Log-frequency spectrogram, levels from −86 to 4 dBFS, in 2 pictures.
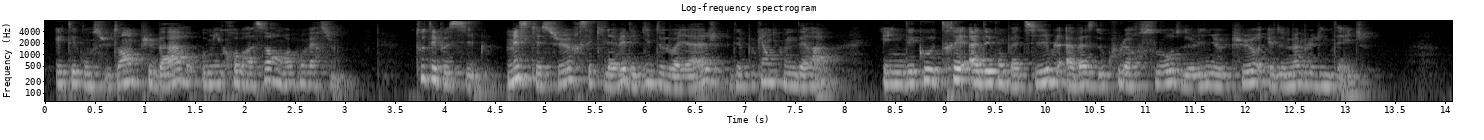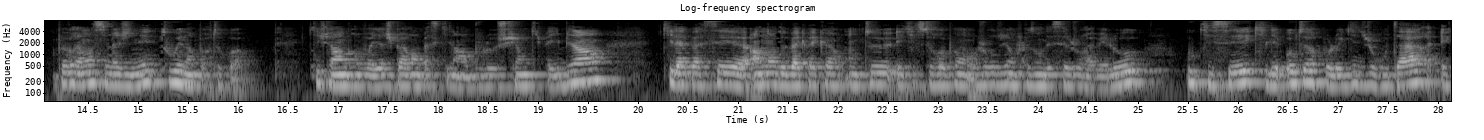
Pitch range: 155-190 Hz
